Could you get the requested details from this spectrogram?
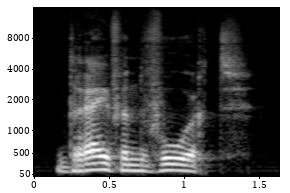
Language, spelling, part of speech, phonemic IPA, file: Dutch, drijven voort, verb, /ˈdrɛivə(n) ˈvort/, Nl-drijven voort.ogg
- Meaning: inflection of voortdrijven: 1. plural present indicative 2. plural present subjunctive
